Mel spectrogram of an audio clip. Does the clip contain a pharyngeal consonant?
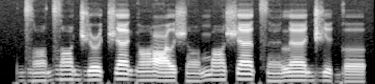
yes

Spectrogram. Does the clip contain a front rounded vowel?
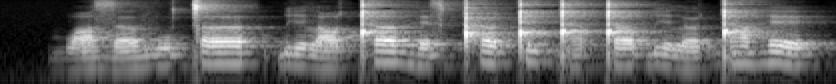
yes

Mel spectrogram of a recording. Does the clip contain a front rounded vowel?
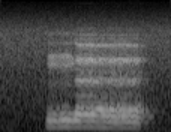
no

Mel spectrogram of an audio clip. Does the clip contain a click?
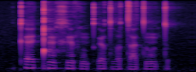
yes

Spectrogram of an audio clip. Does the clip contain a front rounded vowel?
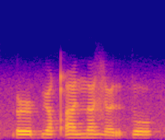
yes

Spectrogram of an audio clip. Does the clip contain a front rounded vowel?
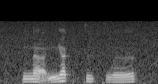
no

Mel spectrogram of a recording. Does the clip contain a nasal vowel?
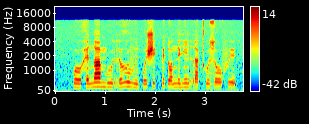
yes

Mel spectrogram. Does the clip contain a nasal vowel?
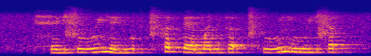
no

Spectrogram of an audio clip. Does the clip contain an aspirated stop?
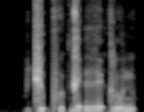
yes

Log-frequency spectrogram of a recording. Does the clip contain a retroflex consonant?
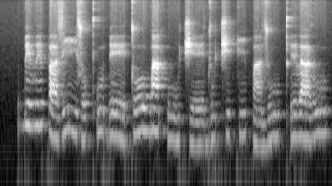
no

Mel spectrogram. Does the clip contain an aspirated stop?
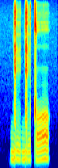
no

